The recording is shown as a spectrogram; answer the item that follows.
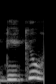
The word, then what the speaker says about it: Deque: वैसे प्रोनाउंस इसको डेक किया जाता है।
